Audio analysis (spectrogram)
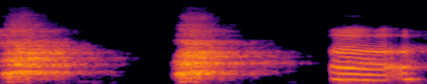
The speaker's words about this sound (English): again, the dog.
